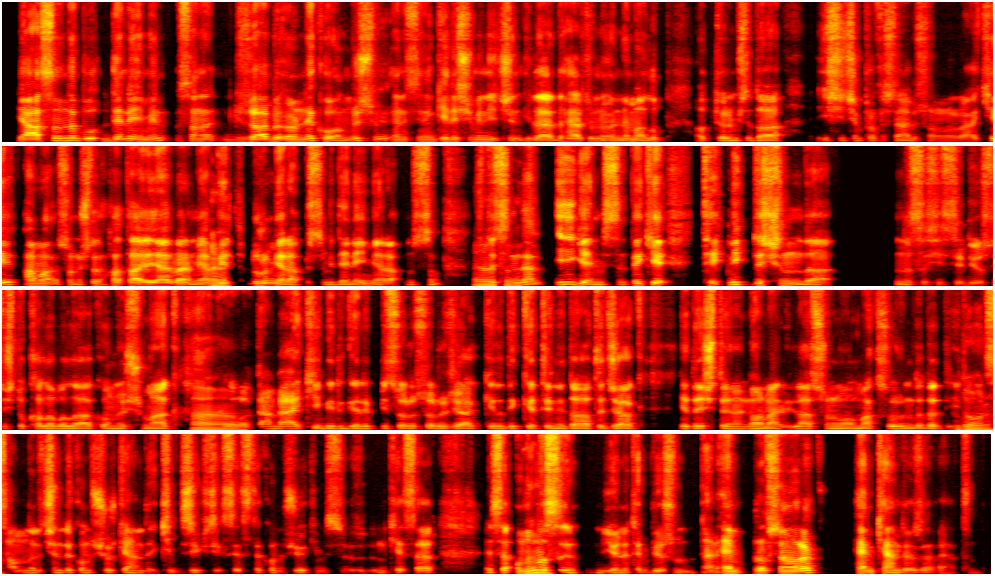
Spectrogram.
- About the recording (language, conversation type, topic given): Turkish, podcast, Dışarıdayken stresle başa çıkmak için neler yapıyorsun?
- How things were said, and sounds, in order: unintelligible speech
